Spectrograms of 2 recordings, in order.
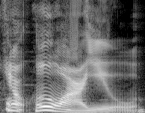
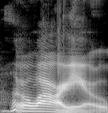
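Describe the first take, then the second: First: Slow stuttering nerdy question; stammering nerd. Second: Slow, drawn-out nerdy question. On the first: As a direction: trip over the first word, nervously. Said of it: "I was like". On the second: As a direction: ask it like a timid nerd. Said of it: "go with the nerdy voice". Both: Pretend.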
